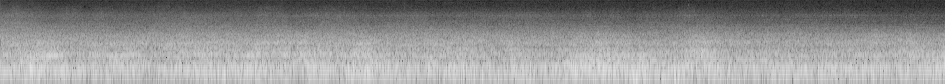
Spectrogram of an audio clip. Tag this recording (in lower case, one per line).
airplane flyby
